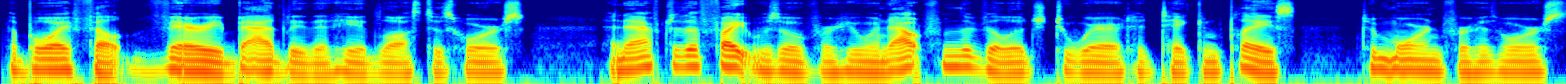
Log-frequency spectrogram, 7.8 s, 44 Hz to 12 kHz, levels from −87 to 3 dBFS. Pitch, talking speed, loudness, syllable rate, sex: 110 Hz, 260 wpm, -20 LUFS, 6.4 syllables/s, female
